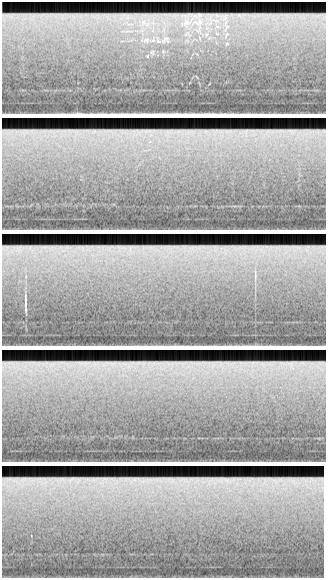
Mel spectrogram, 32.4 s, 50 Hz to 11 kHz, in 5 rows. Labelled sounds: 2.4	2.7	Pacific white-sided dolphin, 3.2 to 4.6 kHz
3.7	4.0	Pacific white-sided dolphin, 0.80 to 1.2 kHz

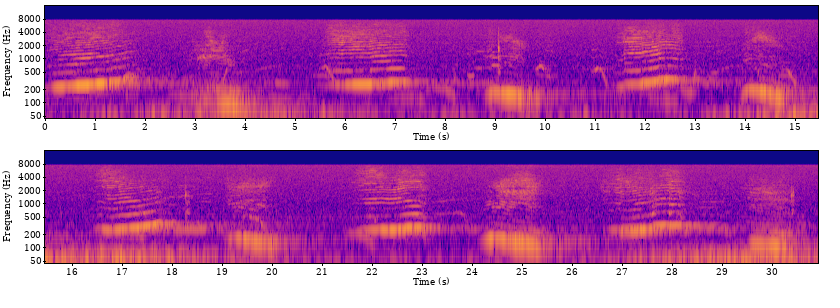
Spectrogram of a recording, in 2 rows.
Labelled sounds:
0.0	1.9	humpback whale, 0.80 to 6.6 kHz
3.0	3.5	humpback whale, 0.90 to 1.2 kHz
5.6	7.3	humpback whale, 0.83 to 5.9 kHz
8.8	9.7	humpback whale, 0.99 to 3.2 kHz
11.4	12.8	humpback whale, 0.83 to 5.5 kHz
14.0	14.7	humpback whale, 0.86 to 3.5 kHz
16.4	20.0	humpback whale, 0.80 to 5.4 kHz
21.6	23.7	humpback whale, 0.80 to 6.5 kHz
24.3	25.2	humpback whale, 0.80 to 3.5 kHz
26.7	28.3	humpback whale, 0.83 to 4.4 kHz
28.5	28.9	humpback whale, 0.80 to 1.2 kHz
29.5	30.4	humpback whale, 1.1 to 1.9 kHz

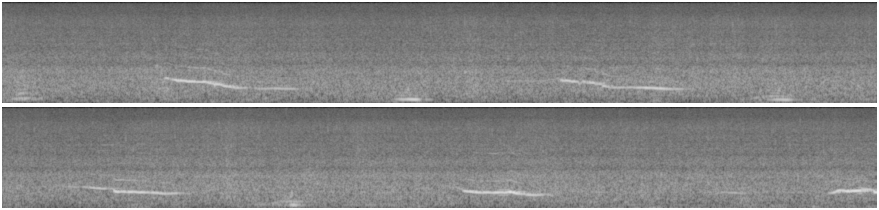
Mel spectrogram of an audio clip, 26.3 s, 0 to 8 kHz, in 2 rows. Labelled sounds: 2.8	3.1	humpback whale, 0.94 to 1.1 kHz

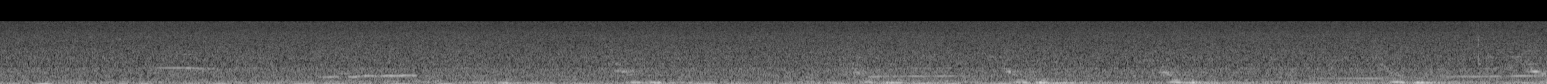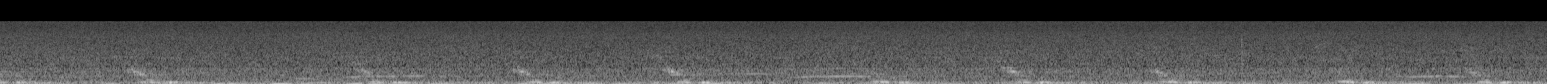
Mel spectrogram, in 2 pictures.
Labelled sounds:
1.6	1.9	humpback whale, 0.80 to 0.83 kHz

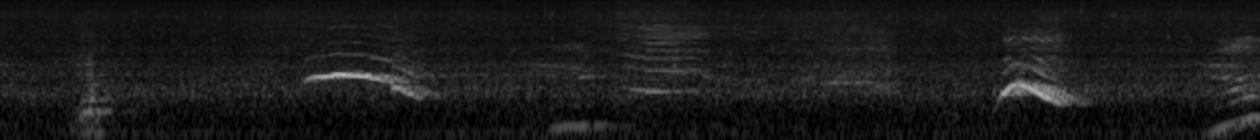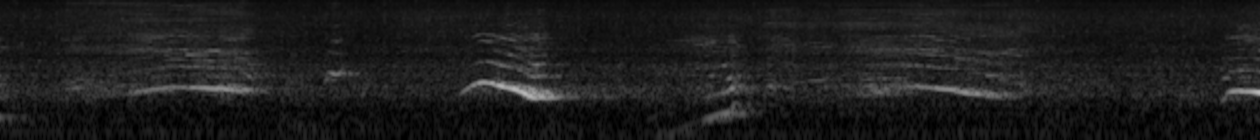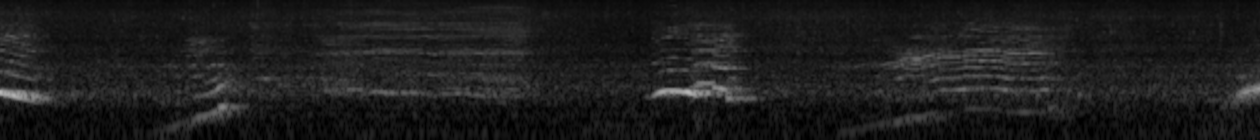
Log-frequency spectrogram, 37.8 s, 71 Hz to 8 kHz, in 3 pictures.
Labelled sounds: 3.0	4.1	humpback whale, 0.78 to 3.2 kHz
6.2	7.1	humpback whale, 1.1 to 6.1 kHz
10.0	10.5	humpback whale, 0.78 to 2.6 kHz
12.2	12.6	humpback whale, 1.4 to 2.2 kHz
13.9	14.8	humpback whale, 0.78 to 6.5 kHz
17.3	18.1	humpback whale, 0.78 to 2.6 kHz
19.3	19.8	humpback whale, 1.7 to 2.2 kHz
20.2	20.5	humpback whale, 3.3 to 3.7 kHz
21.0	22.6	humpback whale, 0.78 to 5.5 kHz
24.8	25.5	humpback whale, 1.2 to 2.5 kHz
27.0	27.4	humpback whale, 1.7 to 2.2 kHz
28.7	29.6	humpback whale, 1.3 to 3.6 kHz
29.9	30.3	humpback whale, 2.5 to 6.2 kHz
31.8	32.7	humpback whale, 0.78 to 3.5 kHz
33.9	35.7	humpback whale, 0.78 to 3.2 kHz

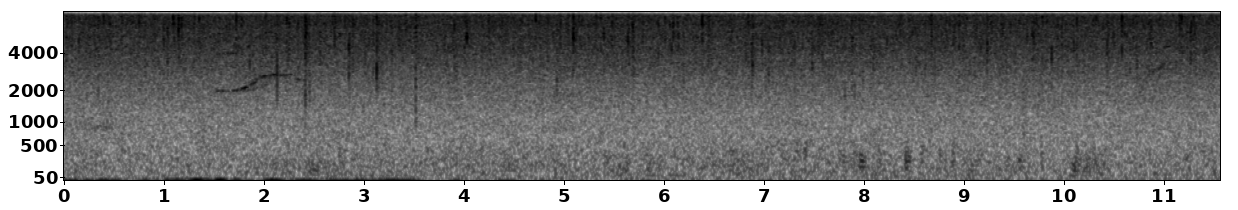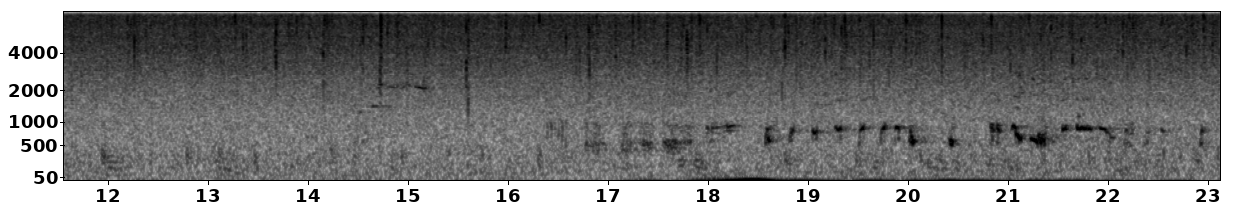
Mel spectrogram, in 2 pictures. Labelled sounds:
1.5	2.3	humpback whale, 1.9 to 2.8 kHz
18.0	18.3	humpback whale, 0.78 to 1.0 kHz

